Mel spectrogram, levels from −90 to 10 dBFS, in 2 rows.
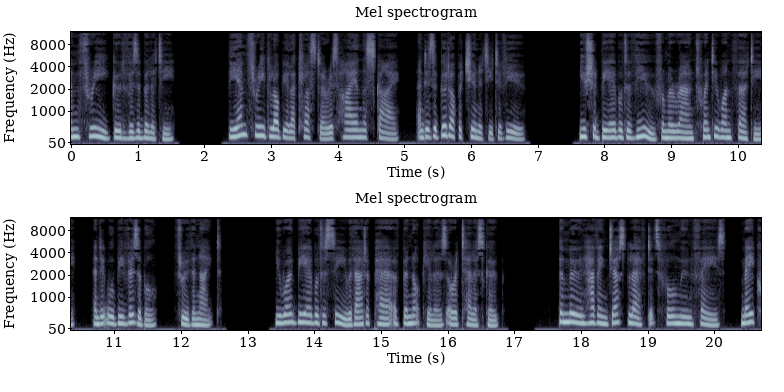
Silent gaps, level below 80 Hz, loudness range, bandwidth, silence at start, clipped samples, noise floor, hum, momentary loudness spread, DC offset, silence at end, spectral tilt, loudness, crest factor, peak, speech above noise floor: none; -60 dBFS; 3 LU; 12 kHz; 0 s; under 0.1%; -85 dBFS; none; 8 LU; 0.2%; 0 s; -6 dB/octave; -23 LUFS; 14 dB; -8 dBFS; 63 dB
